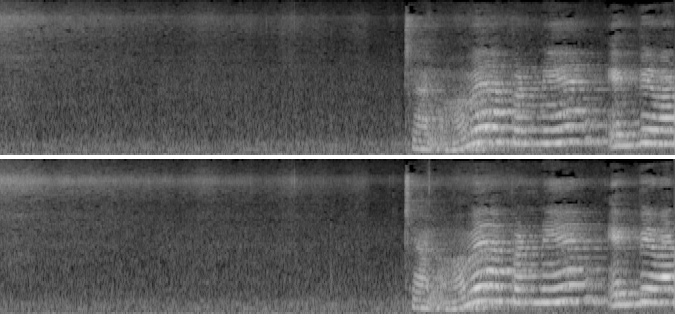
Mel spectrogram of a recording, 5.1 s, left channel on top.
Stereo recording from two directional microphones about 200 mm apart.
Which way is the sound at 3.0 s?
30° right (ahead or behind).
